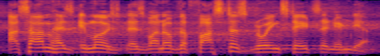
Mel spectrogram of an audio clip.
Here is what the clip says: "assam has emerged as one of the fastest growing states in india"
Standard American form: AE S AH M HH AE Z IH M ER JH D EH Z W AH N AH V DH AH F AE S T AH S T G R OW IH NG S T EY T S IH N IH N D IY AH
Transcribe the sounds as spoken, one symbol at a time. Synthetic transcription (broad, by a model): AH S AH M HH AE Z IH M ER JH D EH Z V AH N AH V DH AH F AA S T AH S T G R OW IH NG S T EY T S IH N IH N D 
